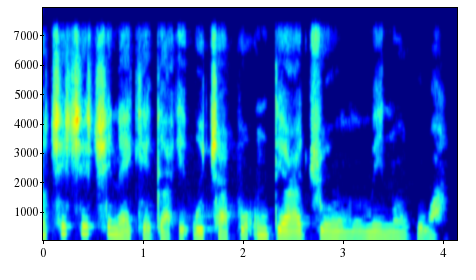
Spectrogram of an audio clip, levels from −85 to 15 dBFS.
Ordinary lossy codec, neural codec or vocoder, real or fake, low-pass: none; none; real; 7.2 kHz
